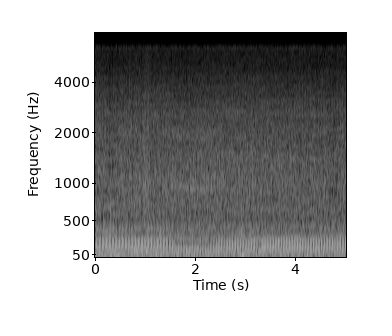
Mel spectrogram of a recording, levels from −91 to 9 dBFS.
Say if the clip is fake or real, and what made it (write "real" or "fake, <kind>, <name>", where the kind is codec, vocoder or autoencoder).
real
